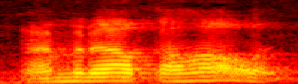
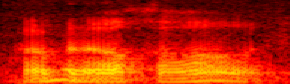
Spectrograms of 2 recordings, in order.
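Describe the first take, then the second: First: A firm, proud, fuller-voiced "I'm an alcoholic"; said with pride. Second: A reluctant, unconvinced "I'm an alcoholic"; half-hearted admission. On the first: Pressed by his sponsor, he finally says it with pride. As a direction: own it and mean every word. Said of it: "Take pride in it". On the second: Retold or imitated. A newcomer grudgingly admits it to his sponsor, half-hearted. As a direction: mumble it without meaning it. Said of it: "Well, say it like you mean it".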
